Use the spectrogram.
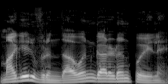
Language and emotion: Goan Konkani, neutral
